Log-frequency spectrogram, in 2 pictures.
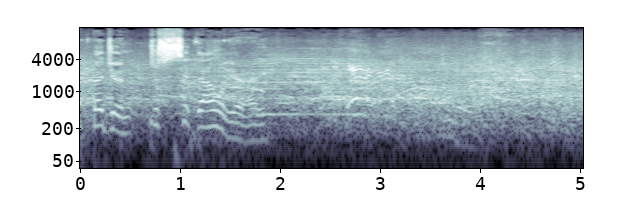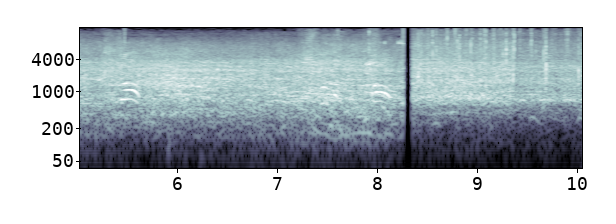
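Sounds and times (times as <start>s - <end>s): stadium crowd din: 0.0s - 10.0s.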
